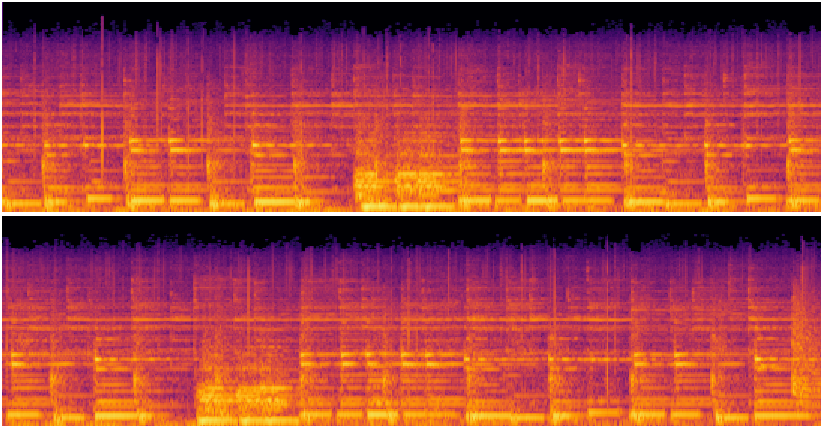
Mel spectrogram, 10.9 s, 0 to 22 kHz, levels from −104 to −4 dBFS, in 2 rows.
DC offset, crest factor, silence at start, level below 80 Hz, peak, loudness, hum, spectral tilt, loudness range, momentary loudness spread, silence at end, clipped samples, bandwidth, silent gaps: under 0.1%; 16 dB; 0 s; -28 dBFS; -4 dBFS; -20 LUFS; none; -6 dB/octave; 2 LU; 5 LU; 0 s; under 0.1%; 11.5 kHz; none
